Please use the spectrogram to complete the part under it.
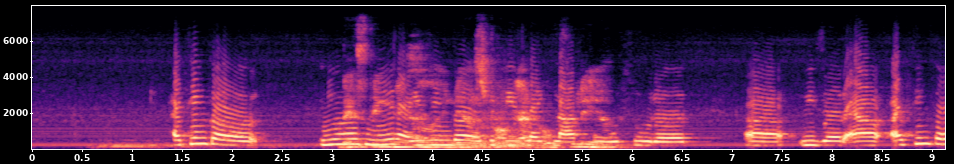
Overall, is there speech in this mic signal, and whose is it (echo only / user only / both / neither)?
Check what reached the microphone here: both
